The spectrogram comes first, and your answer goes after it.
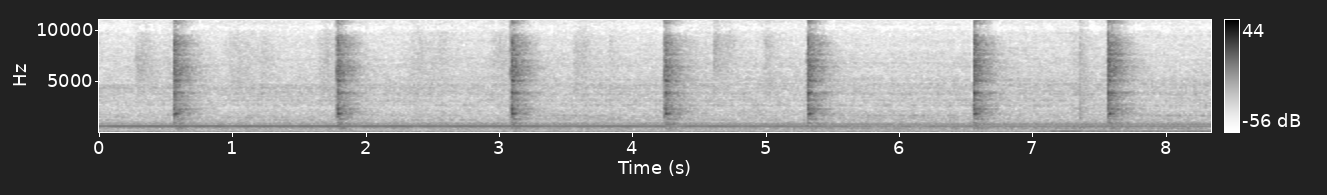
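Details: NordicTrack treadmill incline motor during incline and decline, with or without a user: a metallic ding about once a second over a faint motor hum. Suspected loose bolts; the fix is tightening the incline motor mounts and frame screws and lubricating the bar.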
